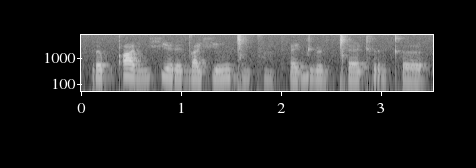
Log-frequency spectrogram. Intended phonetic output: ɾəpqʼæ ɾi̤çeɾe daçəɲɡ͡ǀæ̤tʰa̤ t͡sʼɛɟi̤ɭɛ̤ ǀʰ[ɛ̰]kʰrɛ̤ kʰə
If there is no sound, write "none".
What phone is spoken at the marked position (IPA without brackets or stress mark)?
ɛ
